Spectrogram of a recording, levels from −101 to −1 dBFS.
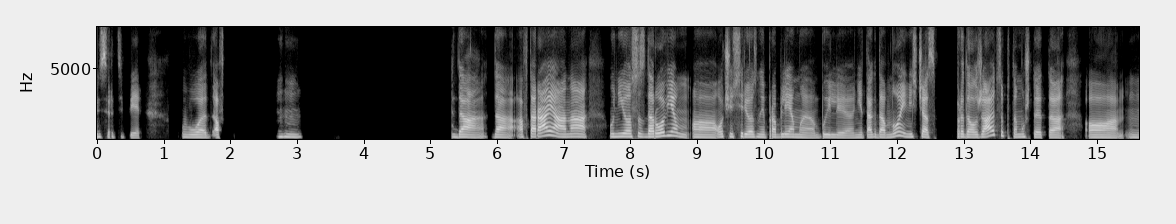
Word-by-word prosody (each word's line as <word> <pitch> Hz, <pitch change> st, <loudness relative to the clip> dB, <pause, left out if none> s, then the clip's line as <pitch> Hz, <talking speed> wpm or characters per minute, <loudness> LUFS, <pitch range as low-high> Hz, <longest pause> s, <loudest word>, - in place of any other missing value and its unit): инфлюенсер 185 Hz, +1 st, -3 dB
теперь. 150 Hz, -4 st, -7 dB, 0.6 s
Вот, 170 Hz, -2 st, -1 dB
а -, -, +3 dB
вт -, -, -17 dB, 0.8 s
Мгм. 190 Hz, -2 st, -5 dB, 2.2 s
Да, 180 Hz, -1 st, +1 dB
да, 175 Hz, -2 st, +1 dB
а 175 Hz, -, -1 dB
вторая, 215 Hz, +4 st, +6 dB
она, 195 Hz, -1 st, +3 dB, 0.3 s
у 200 Hz, -, -3 dB
нее 205 Hz, +1 st, +1 dB
со 210 Hz, +1 st, -3 dB
здоровьем, 210 Hz, +1 st, +2 dB
а, 170 Hz, -2 st, +1 dB
очень 195 Hz, +2 st, -1 dB
серьезные 185 Hz, -3 st, -1 dB
проблемы 180 Hz, -3 st, -2 dB
были 160 Hz, -2 st, -3 dB
не 165 Hz, 0 st, -5 dB
так 170 Hz, +2 st, 0 dB
давно, 175 Hz, +9 st, +1 dB
и 275 Hz, -, +2 dB
они 190 Hz, -1 st, -4 dB
сейчас 185 Hz, -4 st, 0 dB, 0.3 s
продолжаются, 190 Hz, -, +2 dB
потому 185 Hz, -2 st, -6 dB
что 180 Hz, -, -4 dB
это, 165 Hz, -1 st, 0 dB, 0.3 s
а, 160 Hz, -1 st, +2 dB
м, 165 Hz, -1 st, -8 dB
180 Hz, 125 wpm, -23 LUFS, 165-195 Hz, 2.2 s, вторая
